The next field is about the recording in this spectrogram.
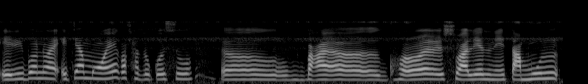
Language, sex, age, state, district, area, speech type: Assamese, female, 18-30, Assam, Golaghat, rural, spontaneous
